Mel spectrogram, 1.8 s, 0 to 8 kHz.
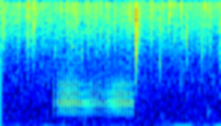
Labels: {"label": "biophony, croak", "recorder": "SoundTrap 500"}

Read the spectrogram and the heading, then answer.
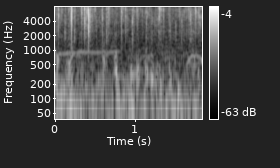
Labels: {"label": "biophony", "recorder": "SoundTrap 300"}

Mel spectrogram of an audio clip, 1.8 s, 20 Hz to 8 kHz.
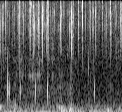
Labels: {"label": "biophony, pulse", "recorder": "SoundTrap 300"}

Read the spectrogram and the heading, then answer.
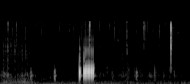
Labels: {"label": "biophony, knock croak", "recorder": "SoundTrap 300"}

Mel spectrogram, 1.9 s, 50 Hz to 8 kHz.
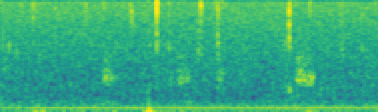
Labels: {"label": "anthrophony, boat engine", "recorder": "SoundTrap 300"}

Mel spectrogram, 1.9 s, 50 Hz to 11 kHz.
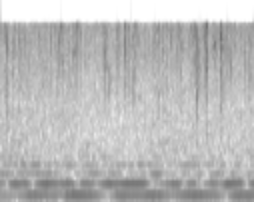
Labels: {"label": "biophony, midshipman", "recorder": "SoundTrap 500"}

